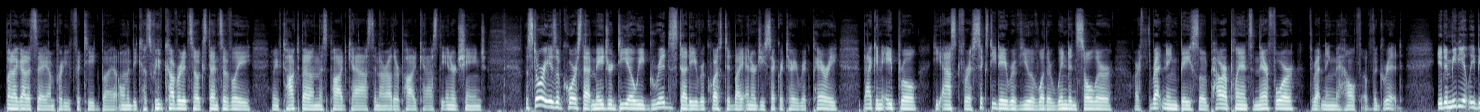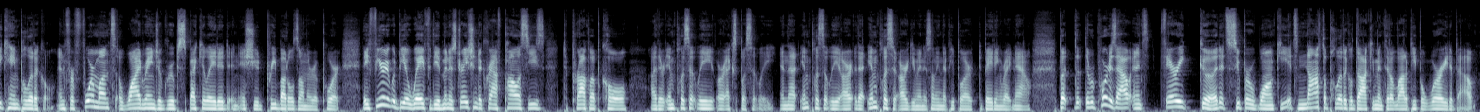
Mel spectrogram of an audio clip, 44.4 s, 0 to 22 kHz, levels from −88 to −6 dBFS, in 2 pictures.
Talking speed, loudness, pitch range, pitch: 210 wpm, -17 LUFS, 120-145 Hz, 130 Hz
